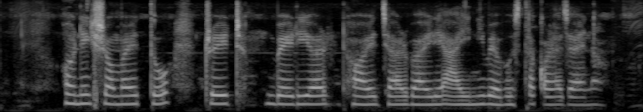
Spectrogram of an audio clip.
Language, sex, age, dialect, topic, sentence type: Bengali, female, <18, Northern/Varendri, banking, statement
